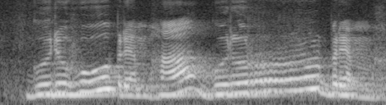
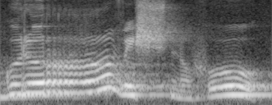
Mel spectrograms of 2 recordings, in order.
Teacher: ഈ വിസർഗം ഇർ ആയി മാറുന്നു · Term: ബഹി സന്ധിഹി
